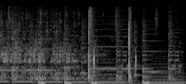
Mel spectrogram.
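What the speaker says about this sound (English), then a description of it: "So Romeo gave the toilet a really big flush" A Play-Doh toy toilet flushes with a short, cartoonish gurgle and a few quick watery bursts, with no talking.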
